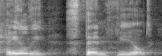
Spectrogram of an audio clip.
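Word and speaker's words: Hailee Steinfeld: Barry Pepper and I believe I believe it's pronounced Haley stenfield um who plays the little girl and no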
